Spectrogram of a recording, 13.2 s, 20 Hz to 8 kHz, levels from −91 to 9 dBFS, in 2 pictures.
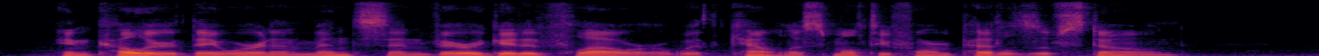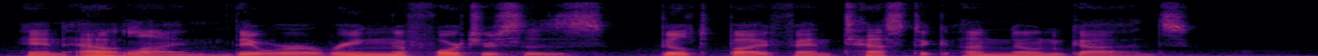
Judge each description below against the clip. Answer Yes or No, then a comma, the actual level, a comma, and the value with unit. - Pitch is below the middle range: Yes, very low, 95 Hz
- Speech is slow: Yes, slow, 125 wpm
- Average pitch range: Yes, average, 3.8 semitones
